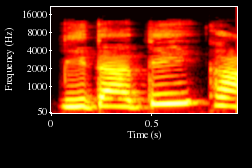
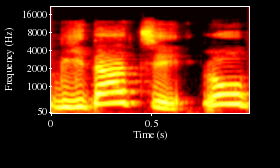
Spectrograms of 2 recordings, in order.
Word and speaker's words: 미닫이: 다음 교체한 상 보겠습니다 같이 굳이 미닫이 발음하면 어떤 식으로 발음되죠 같이가 아니라 같이 구디 아니고 굳이 미다디가 아니고 미닫이로 발음됩니다 얘네는 보면 뭐가 뭐로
